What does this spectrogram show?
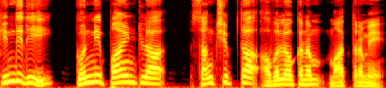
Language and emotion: Telugu, neutral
